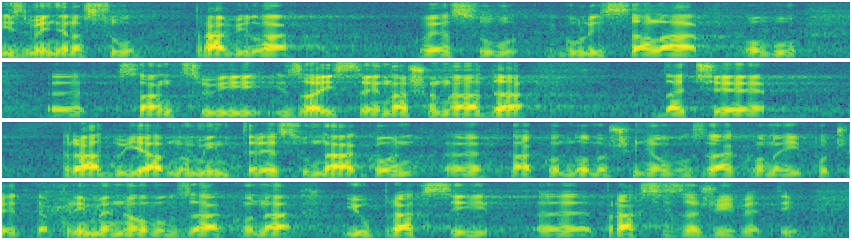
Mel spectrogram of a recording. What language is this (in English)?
Serbian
